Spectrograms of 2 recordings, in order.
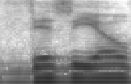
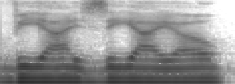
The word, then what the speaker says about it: Vizio: And the the thing is is like a good comparison of this is so I believe the TV company is pronounced Vizio, V I Z I O.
